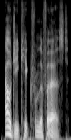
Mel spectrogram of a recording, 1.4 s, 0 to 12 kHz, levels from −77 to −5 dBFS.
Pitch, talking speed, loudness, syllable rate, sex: 110 Hz, 210 wpm, -19 LUFS, 5.7 syllables/s, male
